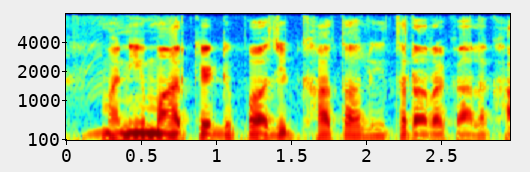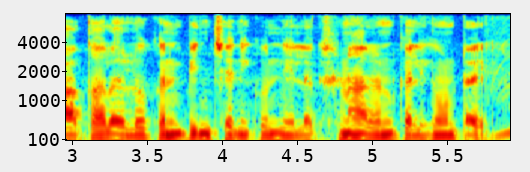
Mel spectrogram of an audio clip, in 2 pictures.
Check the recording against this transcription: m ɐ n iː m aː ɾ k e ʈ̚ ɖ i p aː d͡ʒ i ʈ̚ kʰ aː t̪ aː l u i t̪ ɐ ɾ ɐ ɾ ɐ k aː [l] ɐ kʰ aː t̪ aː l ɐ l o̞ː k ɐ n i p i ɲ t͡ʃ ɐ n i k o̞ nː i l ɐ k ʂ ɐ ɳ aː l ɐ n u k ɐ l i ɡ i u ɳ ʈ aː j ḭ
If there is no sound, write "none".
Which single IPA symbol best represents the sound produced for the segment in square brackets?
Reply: l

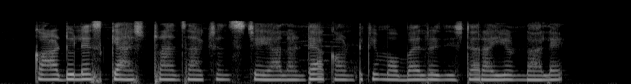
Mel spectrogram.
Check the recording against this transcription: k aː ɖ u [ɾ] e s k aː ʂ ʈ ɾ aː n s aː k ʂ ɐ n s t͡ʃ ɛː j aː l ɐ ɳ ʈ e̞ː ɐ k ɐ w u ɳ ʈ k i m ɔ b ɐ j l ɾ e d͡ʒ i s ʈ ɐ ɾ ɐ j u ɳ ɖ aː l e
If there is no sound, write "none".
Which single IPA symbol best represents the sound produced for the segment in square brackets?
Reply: l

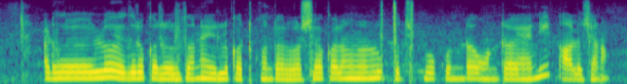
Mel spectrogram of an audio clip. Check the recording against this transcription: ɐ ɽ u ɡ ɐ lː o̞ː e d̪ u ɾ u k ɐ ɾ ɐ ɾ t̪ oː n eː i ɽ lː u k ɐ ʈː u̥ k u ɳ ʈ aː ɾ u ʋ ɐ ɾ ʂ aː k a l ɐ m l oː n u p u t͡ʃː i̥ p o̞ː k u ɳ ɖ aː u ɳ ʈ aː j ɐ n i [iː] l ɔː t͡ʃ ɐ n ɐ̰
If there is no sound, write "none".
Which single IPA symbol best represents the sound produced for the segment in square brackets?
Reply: aː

